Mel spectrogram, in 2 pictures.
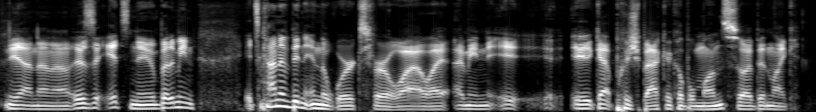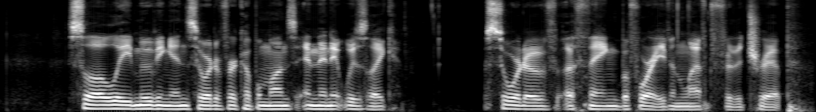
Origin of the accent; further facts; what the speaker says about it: Nashville, Tennessee, United States; I'm from Nashville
